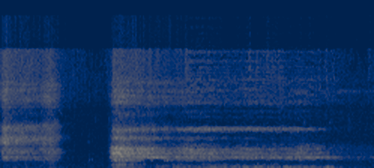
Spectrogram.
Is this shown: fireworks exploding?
no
